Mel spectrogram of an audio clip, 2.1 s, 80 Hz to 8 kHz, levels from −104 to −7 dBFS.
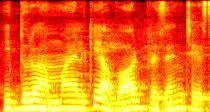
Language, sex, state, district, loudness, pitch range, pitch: Telugu, male, Andhra Pradesh, Sri Satya Sai, -15 LUFS, 130-150 Hz, 140 Hz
